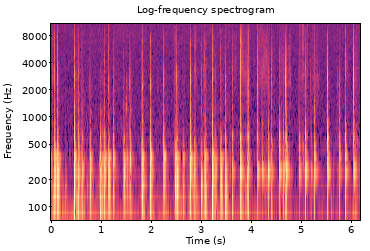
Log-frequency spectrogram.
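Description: A small, solid, full whole green watermelon is tapped and knocked with fingertips and knuckles close to the mic. About 35 quick, hollow, dull thumps follow one another in an uneven rhythm. Each has a low, woody body and a very short ring that dies away almost at once.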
